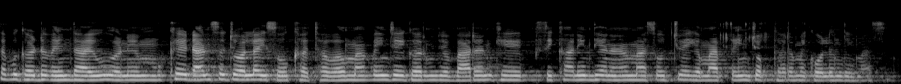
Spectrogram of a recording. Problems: constant background noise, echo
